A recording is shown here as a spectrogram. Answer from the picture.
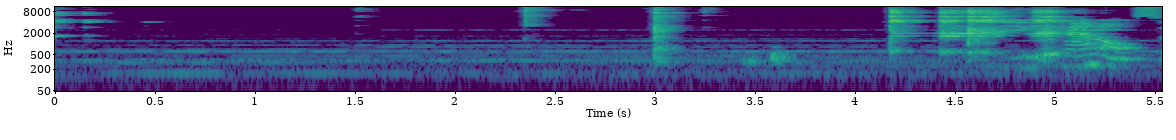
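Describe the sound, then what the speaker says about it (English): A spoon stirs a drink in a glass, giving a few light clinks spaced apart that build into a denser rattling burst near the end, all close and fairly quiet with soft background hum. "Just give it a really nice stir."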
